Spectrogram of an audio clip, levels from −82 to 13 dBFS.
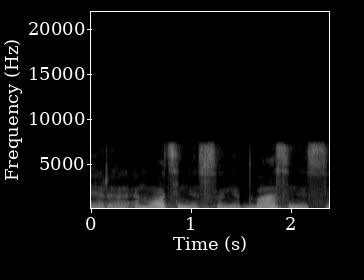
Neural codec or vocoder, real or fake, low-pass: codec, 16 kHz, 4 kbps, FunCodec, trained on Chinese and English, 50 frames a second; fake; 7.2 kHz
